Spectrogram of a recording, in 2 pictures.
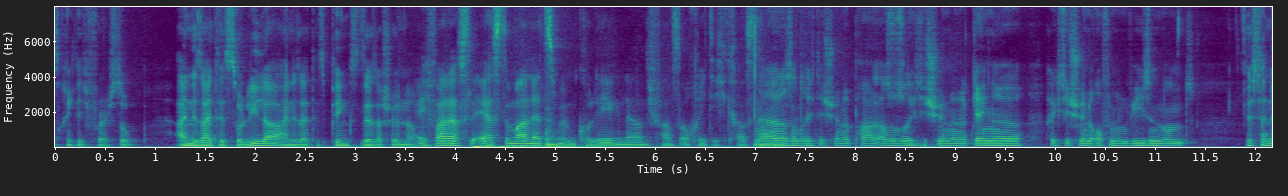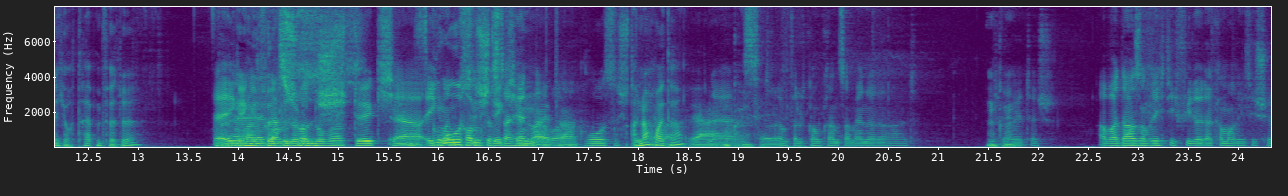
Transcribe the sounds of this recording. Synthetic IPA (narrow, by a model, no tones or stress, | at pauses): sʁɪçtɪçfʁ̥ɛʃz̥oː | ʔaɪnəzaɪtəɪstz̥oliːdɐʔaɪnəzaɪtəɪspʰɪŋksz̥eːɐzeːɐʃøːndaɪçv̥aːɐdasʔeːɐstəmaːllɛt͡stəmɪtəmkʰoleːɡŋ̩nəʊntɪçfantsa̰ʊxʁɪçtɪçkʁ̥asnajaːdasanʁɪçtɪçʃøːnɐpʰaɐkʔa̰lzozoːʁɪçtɪçʃøːnəɡ̥ɛŋəʁɪçtɪçʃøːnəʔɔfənənviːzn̩ʊnt | ʔɪstd̥anɪçaʊxtʁ̥ɛpm̩fɪtl̩ | ja̰ːɪɪɡŋŋvafɪanl̩ːɐzoːvastʏkçjəa̰ːʔɪɐɡŋ̩vvokʰɔmtɛsd̥aːhɪnvaaɪbɐɡ̥ʁoːsəʃtnɔχvaɪɐjaːɛʁɛ̰pm̩fɪtl̩kʰɔmt̚ɡ̥ansamʔɛndədanhaltʰ | eʁeːtʰɪʃʔa̰ːbɐdaːzɪntʁɪçtɪçfiːlədaːkʰanmanʁɪçtɪçʃøː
